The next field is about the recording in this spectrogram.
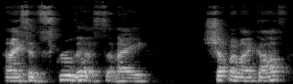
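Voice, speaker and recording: A man's voice: a little high, fairly even intonation, moderate pace, a bit bright. A man talking casually in an interview as a sassy, campy drag queen. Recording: roomy echo, distant microphone.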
